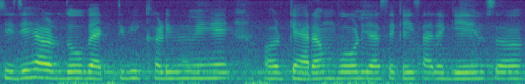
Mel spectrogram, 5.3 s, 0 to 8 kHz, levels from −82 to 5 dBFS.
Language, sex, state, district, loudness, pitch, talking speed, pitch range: Hindi, female, Chhattisgarh, Raipur, -16 LUFS, 225 Hz, 195 wpm, 215-230 Hz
